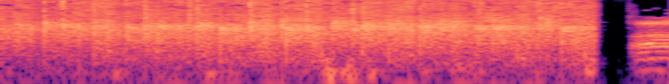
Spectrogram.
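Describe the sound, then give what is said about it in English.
Sustained applause from a crowd for all the speeches at the end of a debate evening, loud and dense for about three seconds, then cuts off abruptly before a voice begins to speak. “And if we can get one more round of applause for all of our speeches this evening.”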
